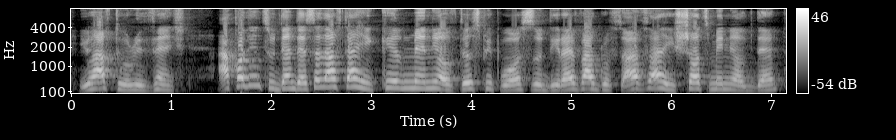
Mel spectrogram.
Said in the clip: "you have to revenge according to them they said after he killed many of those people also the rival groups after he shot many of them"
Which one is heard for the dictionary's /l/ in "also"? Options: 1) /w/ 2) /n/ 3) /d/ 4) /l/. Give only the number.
4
